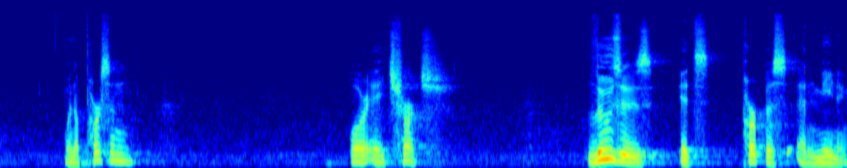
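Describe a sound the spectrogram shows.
A young man speaks calmly in bursts, in a room with some echo.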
